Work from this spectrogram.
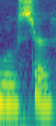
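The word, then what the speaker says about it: Worcester: She was born in Worster, Massachusetts.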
